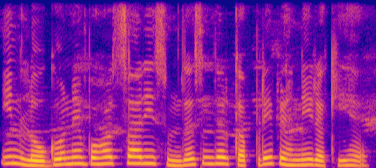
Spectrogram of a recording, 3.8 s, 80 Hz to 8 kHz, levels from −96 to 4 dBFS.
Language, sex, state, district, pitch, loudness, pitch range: Hindi, female, Assam, Kamrup Metropolitan, 270 Hz, -14 LUFS, 230-305 Hz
